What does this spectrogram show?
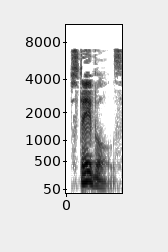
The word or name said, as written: stables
